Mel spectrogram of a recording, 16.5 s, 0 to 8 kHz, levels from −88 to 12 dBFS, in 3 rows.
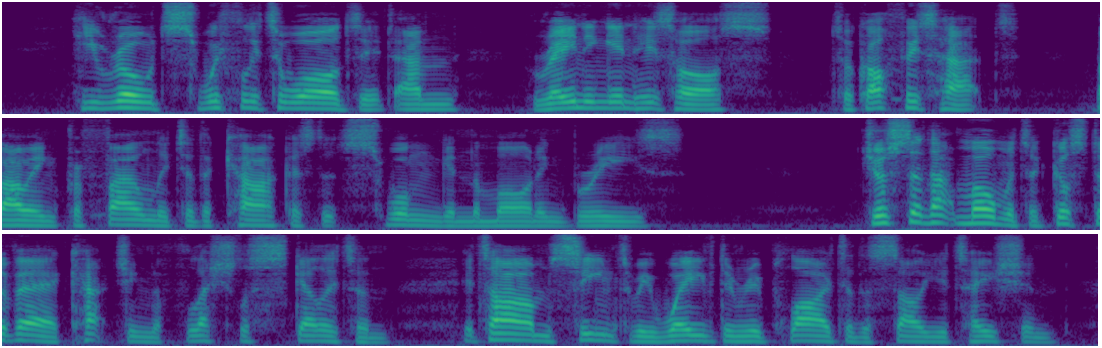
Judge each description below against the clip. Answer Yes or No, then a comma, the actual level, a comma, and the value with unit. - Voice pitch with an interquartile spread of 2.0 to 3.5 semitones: No, average, 3.9 semitones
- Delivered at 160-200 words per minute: Yes, average, 175 wpm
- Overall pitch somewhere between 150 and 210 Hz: No, medium, 140 Hz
